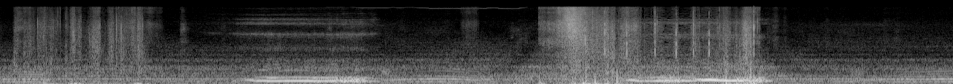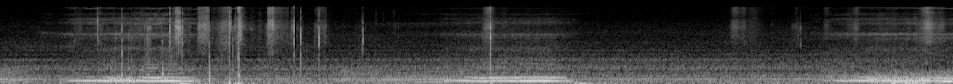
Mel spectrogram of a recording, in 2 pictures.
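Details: Pugs in a snoring contest: loud, rattling, low snores repeat about 16 times a minute, with some handling noise.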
